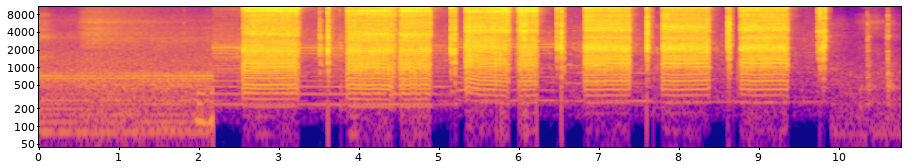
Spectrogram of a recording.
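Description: Pneumatic rivet gun hammering rivets into a flat sheet-metal patch against a bucking bar, in about eight short bursts of under a second each with a loud buzzing, ringing tone. A steady low hum is heard before the first burst.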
